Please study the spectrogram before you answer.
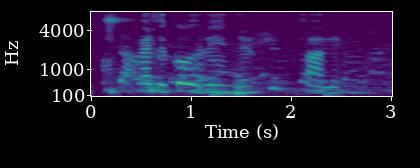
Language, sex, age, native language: Icelandic, female, 10, Icelandic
